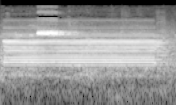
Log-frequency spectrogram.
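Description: Scoreboard buzzer sounding one loud, steady tone for about two seconds, starting and cutting off sharply: the horn that ends a wrestling period.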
